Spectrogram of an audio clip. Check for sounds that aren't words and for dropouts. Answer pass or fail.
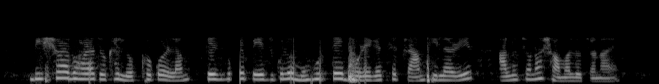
fail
